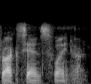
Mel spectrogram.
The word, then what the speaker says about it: Roxanne Swainhart: Yes, Roxanne Swainhart.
